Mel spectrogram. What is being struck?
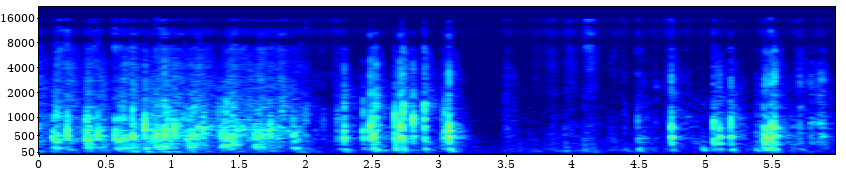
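Cardboard tissue box.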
